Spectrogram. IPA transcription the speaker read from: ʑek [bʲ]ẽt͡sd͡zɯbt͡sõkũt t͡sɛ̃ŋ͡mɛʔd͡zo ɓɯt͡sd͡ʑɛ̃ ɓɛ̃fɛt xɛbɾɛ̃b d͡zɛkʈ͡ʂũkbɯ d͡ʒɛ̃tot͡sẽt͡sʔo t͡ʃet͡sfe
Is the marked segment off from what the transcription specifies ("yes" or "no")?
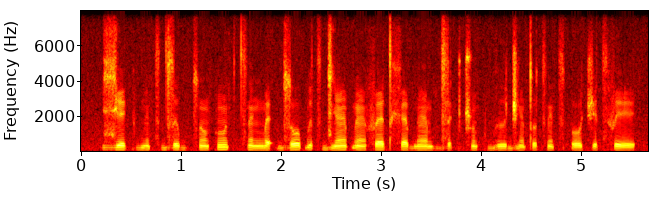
yes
